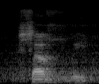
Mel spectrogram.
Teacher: Penting tidak ada jarak antara sya dengan ro-nya. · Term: tasydid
